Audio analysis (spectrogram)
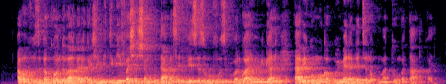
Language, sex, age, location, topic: Kinyarwanda, male, 18-24, Kigali, health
